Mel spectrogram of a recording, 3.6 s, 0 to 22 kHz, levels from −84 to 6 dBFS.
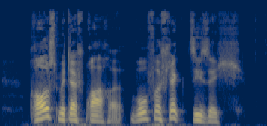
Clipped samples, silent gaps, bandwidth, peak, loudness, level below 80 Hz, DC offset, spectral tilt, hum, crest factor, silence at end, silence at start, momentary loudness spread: under 0.1%; none; 16 kHz; -6 dBFS; -26 LUFS; -62 dBFS; under 0.1%; -5.5 dB/octave; none; 20 dB; 0.4 s; 0.4 s; 18 LU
